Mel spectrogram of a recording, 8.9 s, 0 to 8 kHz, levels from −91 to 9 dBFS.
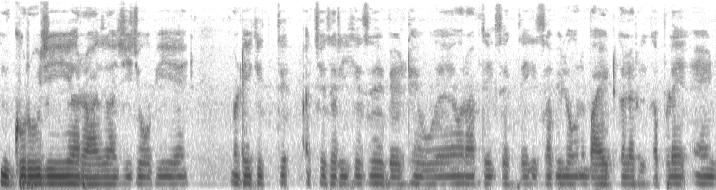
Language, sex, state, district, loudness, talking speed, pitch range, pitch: Hindi, male, Uttar Pradesh, Ghazipur, -29 LUFS, 195 wpm, 105-110 Hz, 110 Hz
